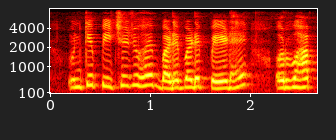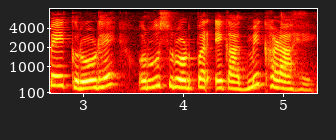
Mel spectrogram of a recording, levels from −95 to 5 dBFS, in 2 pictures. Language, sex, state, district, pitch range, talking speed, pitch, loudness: Hindi, female, Rajasthan, Churu, 255-335 Hz, 235 wpm, 285 Hz, -16 LUFS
